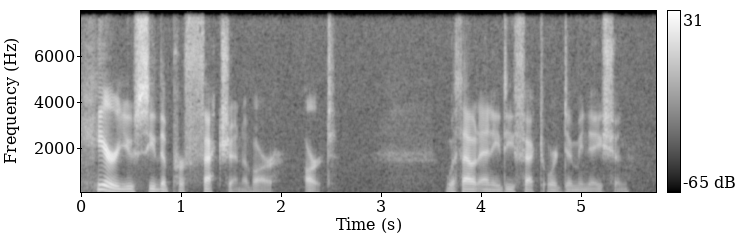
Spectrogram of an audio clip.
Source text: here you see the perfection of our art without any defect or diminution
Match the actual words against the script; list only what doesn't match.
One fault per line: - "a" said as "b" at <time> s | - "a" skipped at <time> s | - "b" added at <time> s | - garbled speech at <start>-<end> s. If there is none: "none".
none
